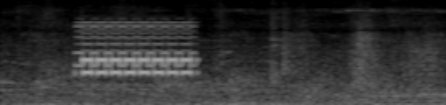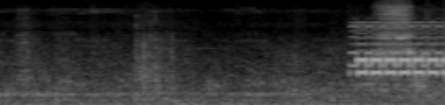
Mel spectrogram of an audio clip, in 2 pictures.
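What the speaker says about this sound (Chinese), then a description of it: "谁呀？ 非得这点打电话？" An old-style telephone bell rings in two loud, rapid trilling bursts, one near the start and another near the end, with a quiet room in between.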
